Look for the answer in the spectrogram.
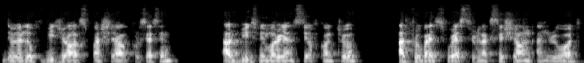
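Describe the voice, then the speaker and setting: A man sharing personal stories in a measured, casual way, often repeating words and asking "right?". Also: medium pitch. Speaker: art teacher and architecture student. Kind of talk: casual talk. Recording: dull, muffled recording.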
